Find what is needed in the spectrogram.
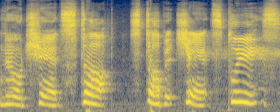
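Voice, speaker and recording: A woman performs a put-on character voice. She pitches it high. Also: ordinary pitch variation. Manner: pleading, desperate.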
